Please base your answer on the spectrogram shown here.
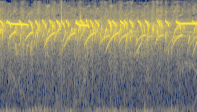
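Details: Pied bush chat calls for luring birds into traps: fast, crowded chirps sweeping up and down, high and bright, with a few thin whistles.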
